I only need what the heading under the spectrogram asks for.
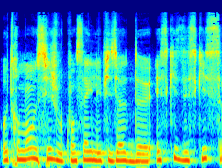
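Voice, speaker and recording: The very clean recording, with a silent background, carries a woman's somewhat breathy voice. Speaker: podcast host. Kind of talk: podcast intro and outro; casual interview. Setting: home apartment during heatwave.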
